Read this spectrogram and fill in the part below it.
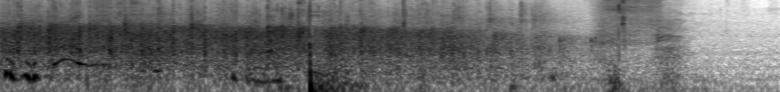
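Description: A studio audience applauds loudly, then fades.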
